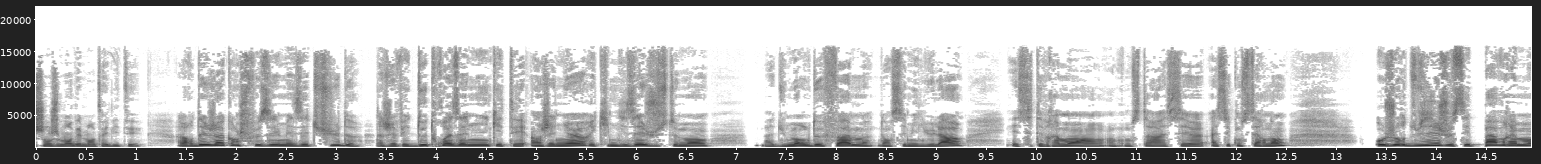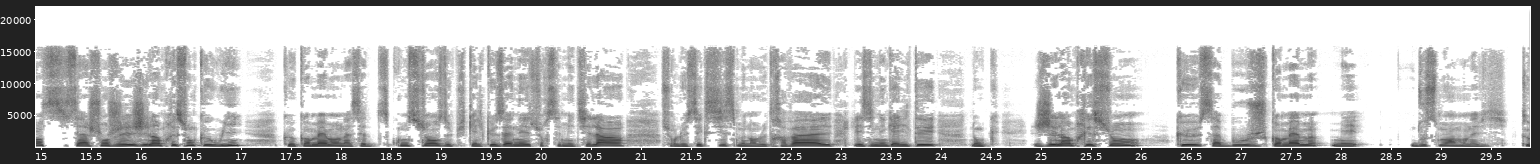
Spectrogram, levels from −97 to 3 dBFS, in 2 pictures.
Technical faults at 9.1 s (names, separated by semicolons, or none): none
